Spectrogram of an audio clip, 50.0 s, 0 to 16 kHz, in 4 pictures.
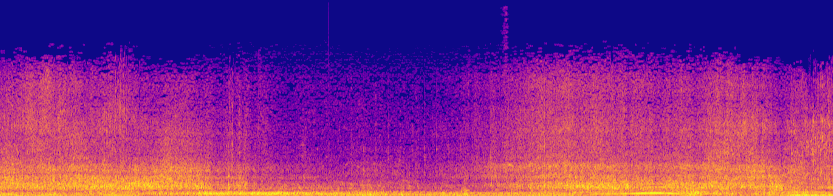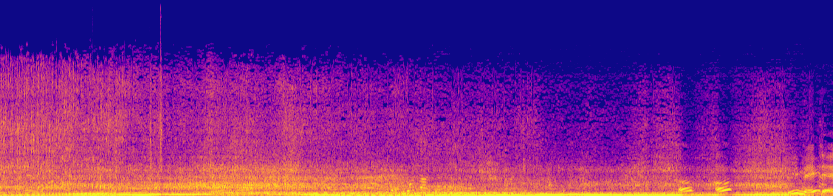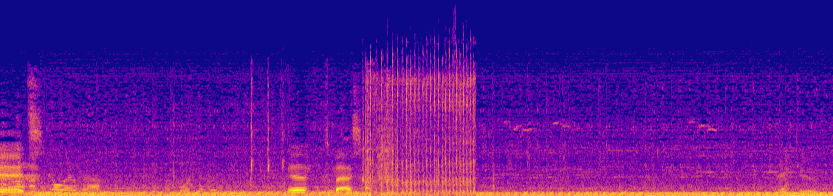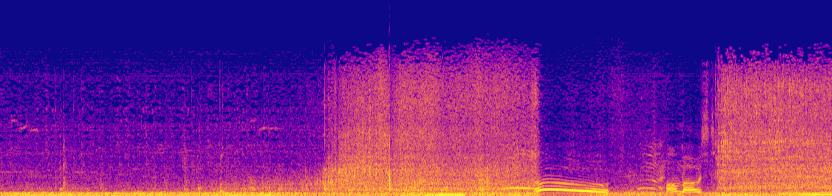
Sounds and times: Car: 0:00.0 - 0:49.9
Truck: 0:00.0 - 0:49.9.

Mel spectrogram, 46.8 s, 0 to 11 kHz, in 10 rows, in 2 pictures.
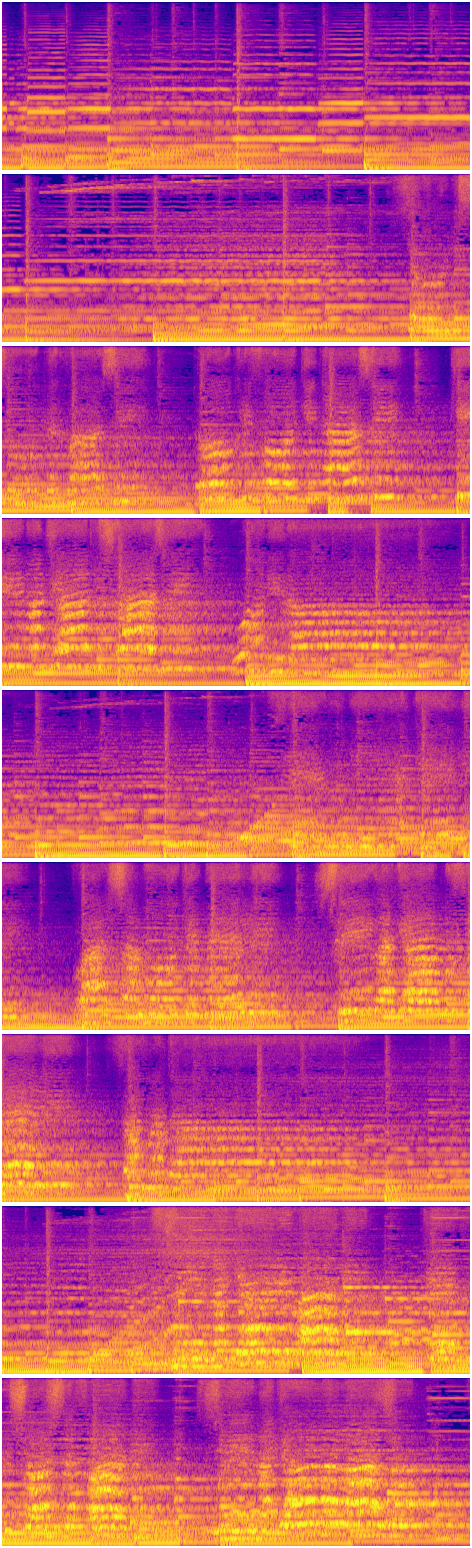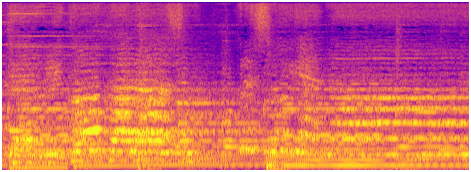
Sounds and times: Christmas music: 0:00.0 - 0:46.7.

